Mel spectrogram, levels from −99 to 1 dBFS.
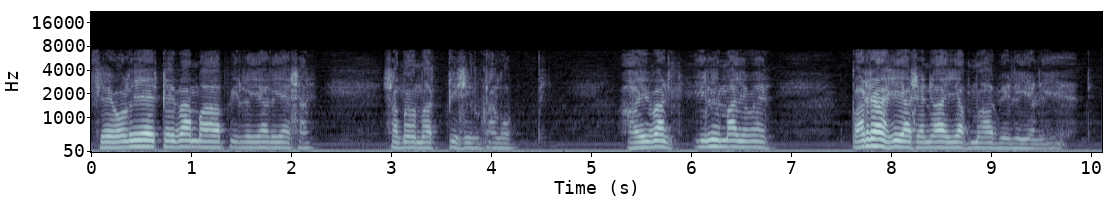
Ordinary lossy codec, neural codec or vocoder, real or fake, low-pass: none; codec, 16 kHz, 16 kbps, FreqCodec, larger model; fake; 7.2 kHz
